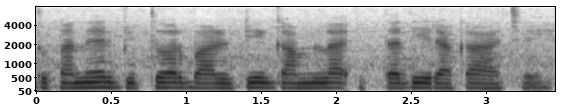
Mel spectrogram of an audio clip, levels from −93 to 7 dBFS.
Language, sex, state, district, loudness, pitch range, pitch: Bengali, female, Assam, Hailakandi, -13 LUFS, 160-170 Hz, 160 Hz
